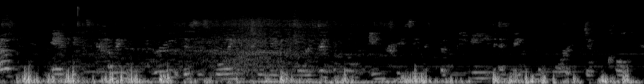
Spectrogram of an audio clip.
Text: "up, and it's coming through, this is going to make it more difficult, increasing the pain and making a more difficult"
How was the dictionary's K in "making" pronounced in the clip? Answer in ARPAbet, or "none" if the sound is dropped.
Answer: none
